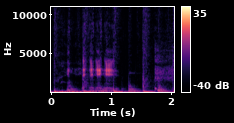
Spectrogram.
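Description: Sheep bleating, an animal brought onto a New York subway train: several loud, wavering bleats with a shaky, quavering pitch, close together.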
